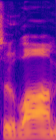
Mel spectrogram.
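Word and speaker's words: סולם: The word often translated ladder which is pronounced sulam in Hebrew refers to a mound or constructed embankment.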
